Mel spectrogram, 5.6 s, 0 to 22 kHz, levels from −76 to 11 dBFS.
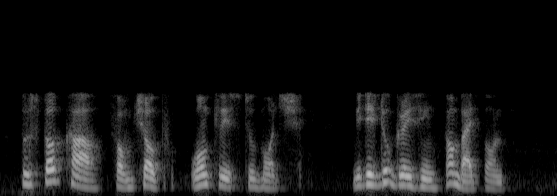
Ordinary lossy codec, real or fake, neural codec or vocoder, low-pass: Opus, 32 kbps; fake; codec, 16 kHz in and 24 kHz out, 0.6 kbps, FocalCodec, streaming, 4096 codes; 3.6 kHz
